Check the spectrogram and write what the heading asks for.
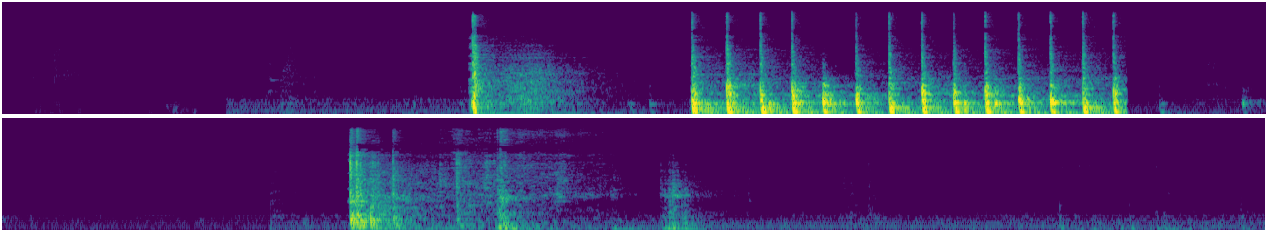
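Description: Stainless steel pan turned upside down onto a wooden cutting board with a bang, then knocked rapidly, about eight knocks a second for two seconds, to loosen the chilled block of mac and cheese inside; another metal clank about eight seconds in.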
